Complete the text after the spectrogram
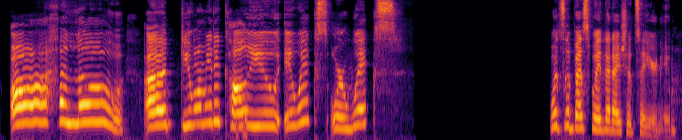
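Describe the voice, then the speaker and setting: A woman's voice: very high voice, lively intonation, takes it slowly, pauses often, fairly bright tone, dry recording. Female streamer, casual rambling chat, soothing voice, dry close-mic sound. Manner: rambling and chatty, laughs often. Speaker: art streamer.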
